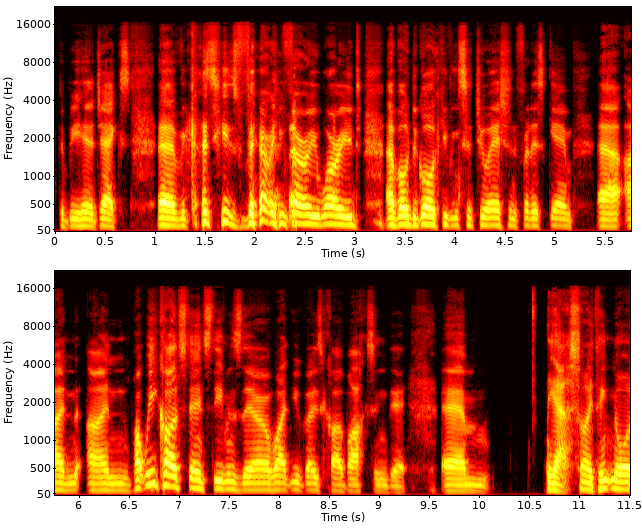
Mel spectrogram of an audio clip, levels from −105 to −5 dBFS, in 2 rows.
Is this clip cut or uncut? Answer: uncut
